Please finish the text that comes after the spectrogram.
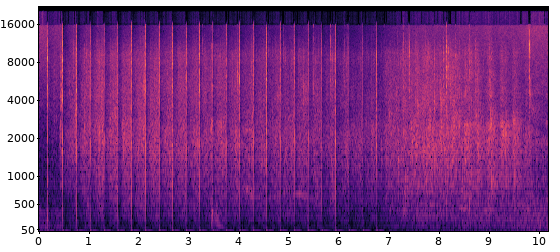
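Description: An audience at a school district distinguished alumni ceremony welcomes the honorees with loud, evenly timed rhythmic clapping in unison that breaks into a fuller wash of crowd applause toward the end.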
